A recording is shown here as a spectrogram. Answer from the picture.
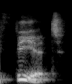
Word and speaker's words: Fiat: Like, because I was raised in England, I say Fiat, which is a different pronunciation, which rhymes with see it.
